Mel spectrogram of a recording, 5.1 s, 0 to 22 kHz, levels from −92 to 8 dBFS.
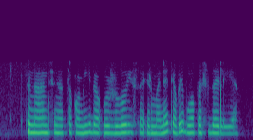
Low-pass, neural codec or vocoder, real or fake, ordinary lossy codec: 3.6 kHz; vocoder, 22.05 kHz, 80 mel bands, WaveNeXt; fake; Opus, 32 kbps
